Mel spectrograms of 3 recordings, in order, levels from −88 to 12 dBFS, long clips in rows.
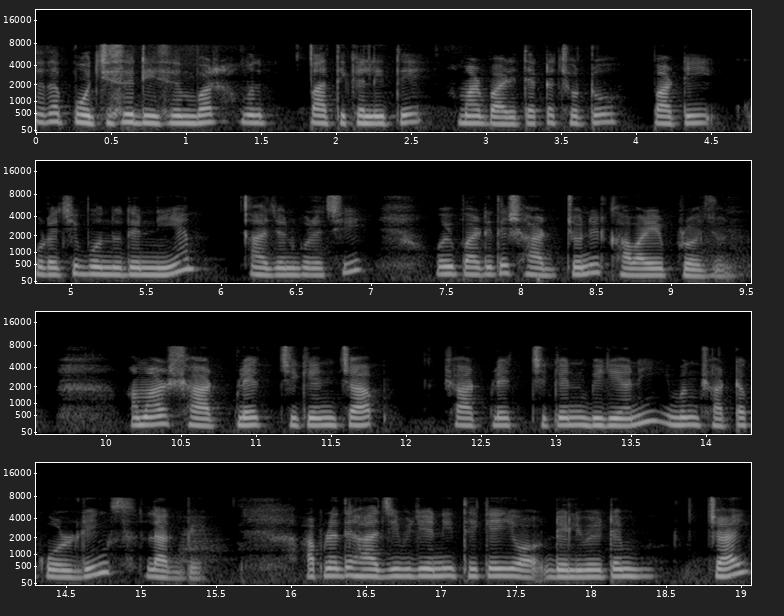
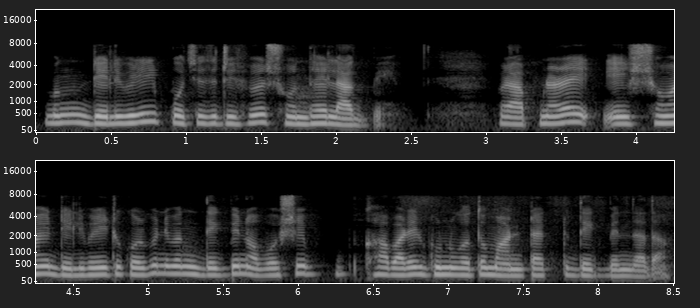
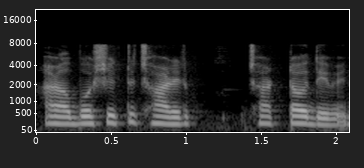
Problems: constant background noise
